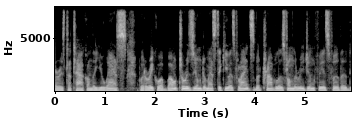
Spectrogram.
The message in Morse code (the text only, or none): none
